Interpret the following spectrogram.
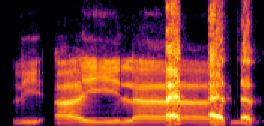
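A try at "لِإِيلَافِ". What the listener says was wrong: Li aila, li ila, bukan la aila. Li ila, li ila fi Quraisyin.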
